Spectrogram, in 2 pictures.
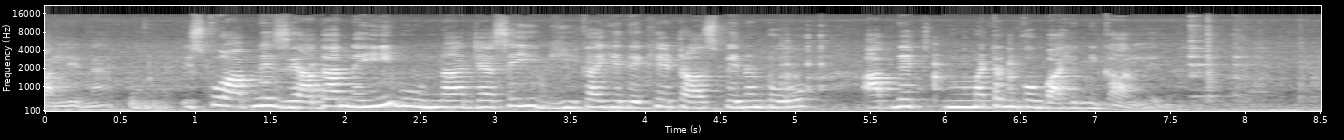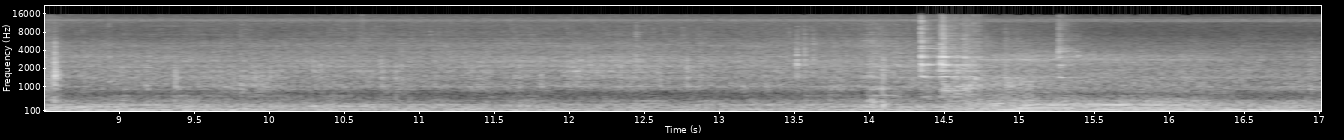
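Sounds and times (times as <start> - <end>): meat sizzling in hot fat: 0.0 - 16.7.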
